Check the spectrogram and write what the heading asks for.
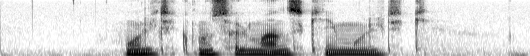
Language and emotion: Russian, neutral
